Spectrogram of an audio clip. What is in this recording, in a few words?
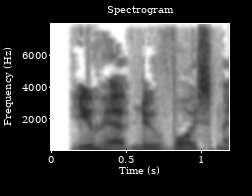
Voice Mail; Ringtones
